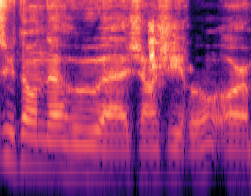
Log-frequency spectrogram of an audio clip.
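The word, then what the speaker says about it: Jean Giraud: am i saying that right yes you are jean-jiro okay jean-juro and is it mobius or is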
